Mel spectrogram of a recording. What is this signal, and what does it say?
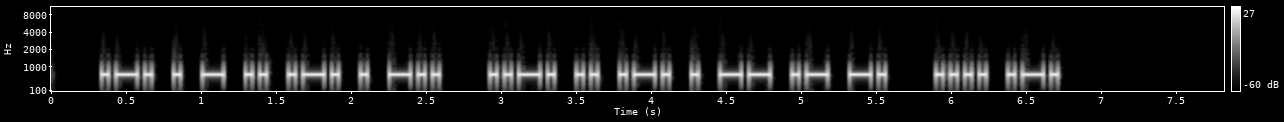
Morse code, heard as a keyed tone, about 24 wpm, 690 Hz. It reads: RETIRED FIREMAN HR
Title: Speed-Racing Common QSO Phrases - 25wpm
